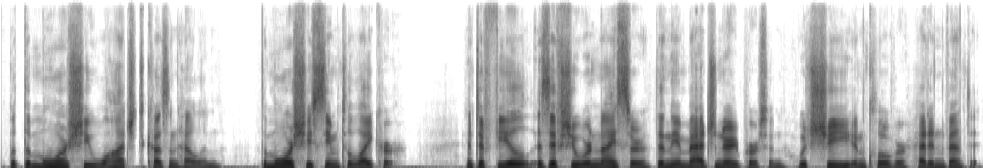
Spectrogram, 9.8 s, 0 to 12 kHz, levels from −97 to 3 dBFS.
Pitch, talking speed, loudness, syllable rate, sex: 135 Hz, 195 wpm, -19 LUFS, 5.4 syllables/s, male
